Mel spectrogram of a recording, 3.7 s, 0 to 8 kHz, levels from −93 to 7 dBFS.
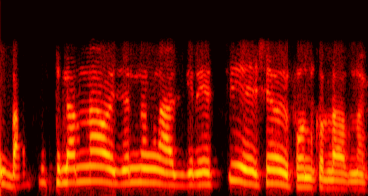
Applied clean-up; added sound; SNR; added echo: neural mask model Resemble Enhance denoiser.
